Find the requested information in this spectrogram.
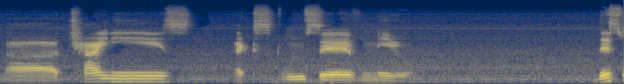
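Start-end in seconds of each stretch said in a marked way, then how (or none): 0.1-4.1 slow, drawn-out monotone; absent-minded slow drone while searching; typing aloud. Real, not acted. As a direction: stretch each word out as you type it. Reads out search words while typing.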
